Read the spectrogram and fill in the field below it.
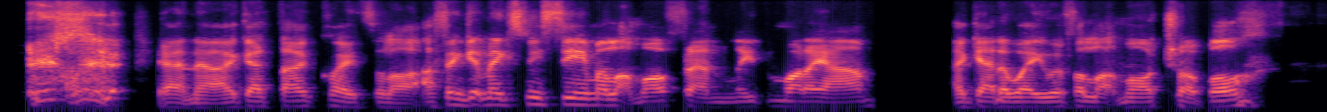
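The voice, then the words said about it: Strong thick Liverpool Scouse accent. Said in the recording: “I grew up in Liverpool, as you can probably tell by my very strong, thick accent. ... I love the Liverpool accent. ... she's just a friendly Scouse Northerner”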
